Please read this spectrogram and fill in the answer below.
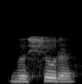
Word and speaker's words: Vishuddha: is the vertical bridge the sanskrit name for the throat chakra is the shooter and it's spelled v i s h u d e d h a prosciutto and it means purification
